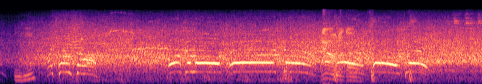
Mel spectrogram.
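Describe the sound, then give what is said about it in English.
Wrestler Earthquake's power slam hits the ring as a heavy thud in the middle of a loud, sustained crowd roar, with excited commentary voices talking throughout. “And there it is, the Earthquake power slam.”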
